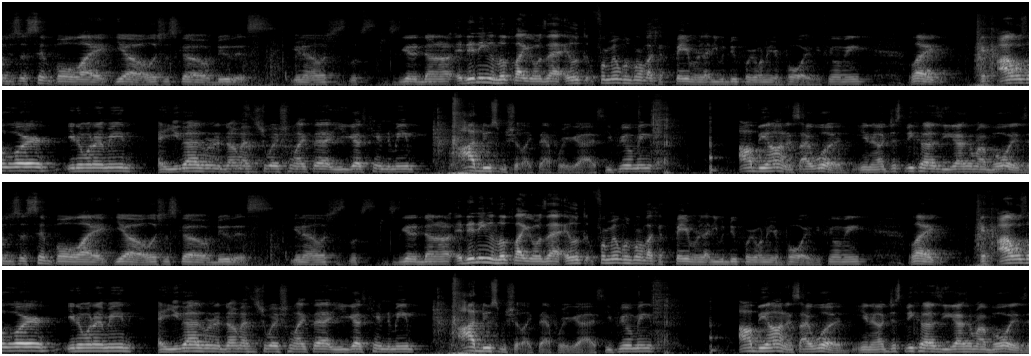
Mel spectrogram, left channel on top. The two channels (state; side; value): normal; both; correlation 0.91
